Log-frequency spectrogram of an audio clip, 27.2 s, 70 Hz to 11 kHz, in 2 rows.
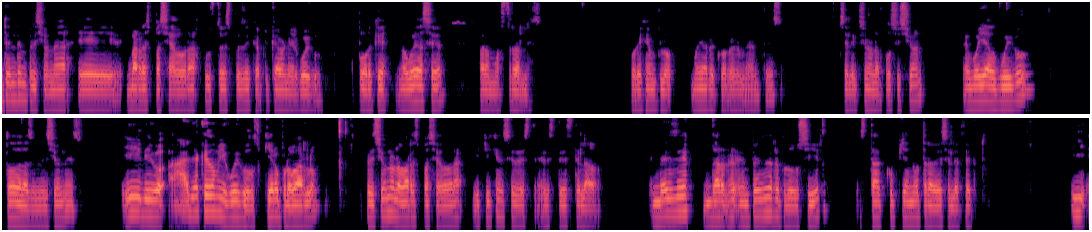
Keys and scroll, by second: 5.9 super+z, 17.8 space, 23.7 space.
